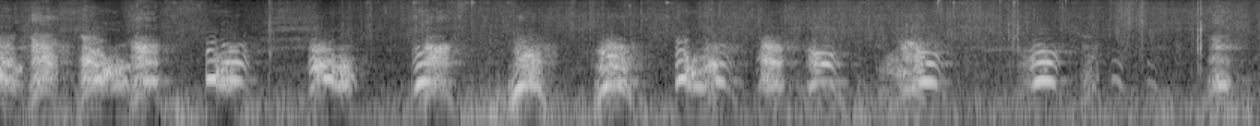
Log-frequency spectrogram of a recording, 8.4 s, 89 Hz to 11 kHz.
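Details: Pack of 16 Basset Hounds walking four miles on Marlborough Downs, North Wiltshire, 4 December: steady run of loud, ringing barks and bays, roughly one or two a second, several hounds overlapping, with a low rumble beneath.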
